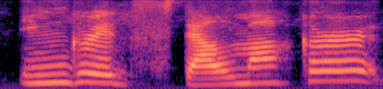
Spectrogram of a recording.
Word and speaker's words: Ingrid Stellmacher: to our next speaker, Ingrid Stellmacher, the founder and president of the Menach Foundation. And I apologize if I didn't pronounce either of those names correctly. Perfect, you did it perfectly.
